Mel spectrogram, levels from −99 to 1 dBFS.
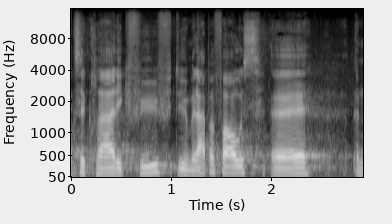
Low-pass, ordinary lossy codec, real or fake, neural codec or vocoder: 14.4 kHz; none; fake; vocoder, 44.1 kHz, 128 mel bands every 512 samples, BigVGAN v2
